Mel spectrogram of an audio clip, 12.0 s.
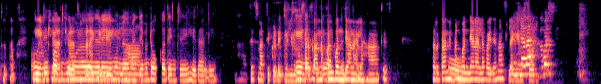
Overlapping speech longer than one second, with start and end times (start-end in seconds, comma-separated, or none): none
